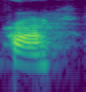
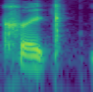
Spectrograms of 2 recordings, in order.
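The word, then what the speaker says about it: craic: No, it's spelled the Gaelic. It's C-R-A-I-C. – Oh, okay. Yeah. I would have pronounced it crake.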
